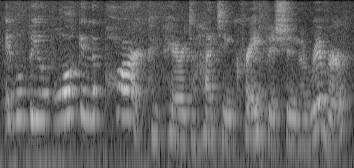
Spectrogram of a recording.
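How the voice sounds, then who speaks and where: A middle-aged woman giving an expressive live reading of a travel memoir, telling it with wry humor and emphatic pauses. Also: a little high. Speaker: author reading from their book. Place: indoors in a store at a live event. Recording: roomy, distant mic with faint background noise.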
